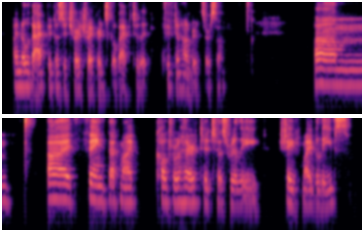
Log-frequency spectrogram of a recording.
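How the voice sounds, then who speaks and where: With long, frequent pauses, a woman speaks at a moderate pace over a quiet background. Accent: Swedish. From Sweden. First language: Swedish. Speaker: water planning manager. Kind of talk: meeting self-introduction. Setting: video call.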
